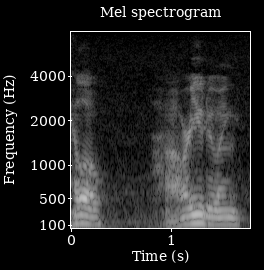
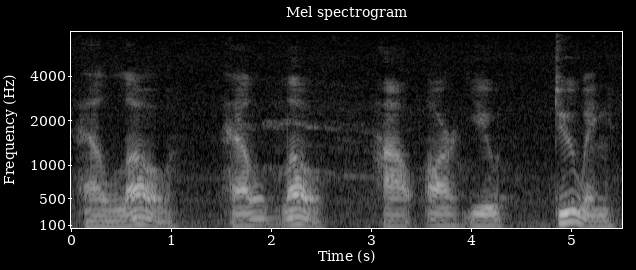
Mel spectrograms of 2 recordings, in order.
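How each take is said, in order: First: The syllables are run together smoothly. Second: Each syllable is said separately and distinctly.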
